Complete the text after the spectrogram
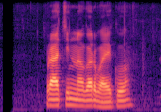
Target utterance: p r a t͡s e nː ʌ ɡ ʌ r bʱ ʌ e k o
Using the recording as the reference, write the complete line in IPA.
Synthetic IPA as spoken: p r a t͡s i nː ʌ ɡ ʌ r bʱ ʌ e k o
